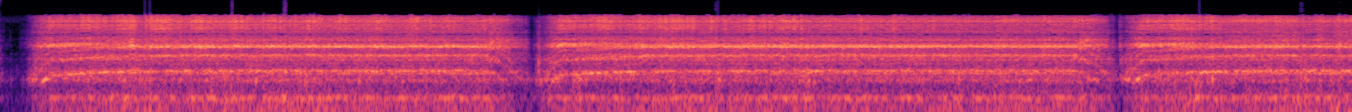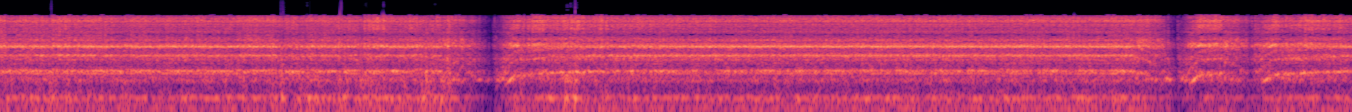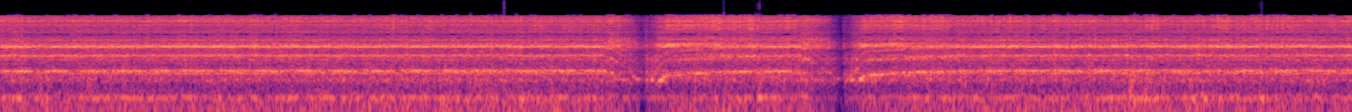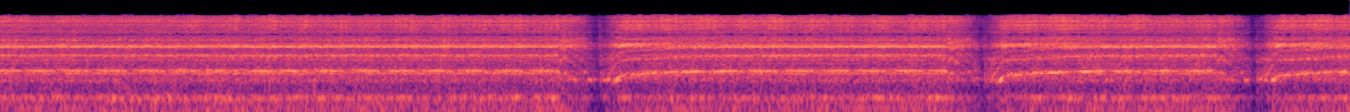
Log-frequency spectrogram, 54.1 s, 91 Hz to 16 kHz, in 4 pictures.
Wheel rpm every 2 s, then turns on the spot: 90, 160, 110, 140, 160, 110, 150, 160, 160, 110, 160, 160, 100, 120, 160, 160, 130, 110, 140, 160, 160, 160, 160, 110, 160, 120, 130.
none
